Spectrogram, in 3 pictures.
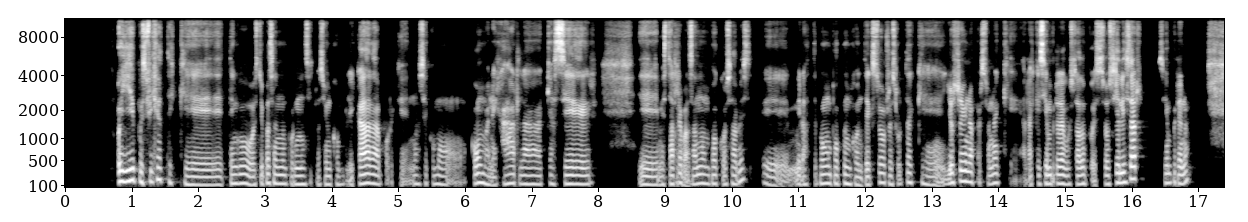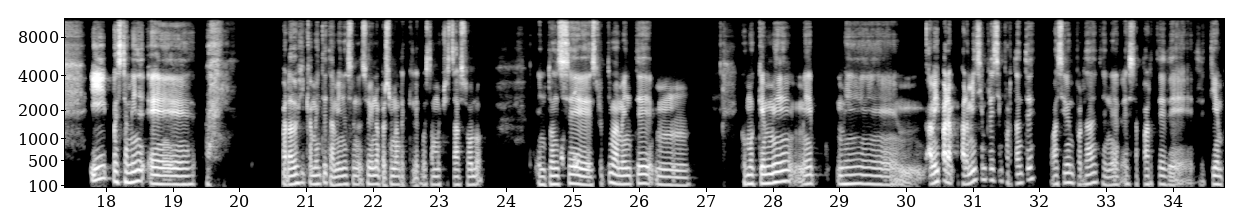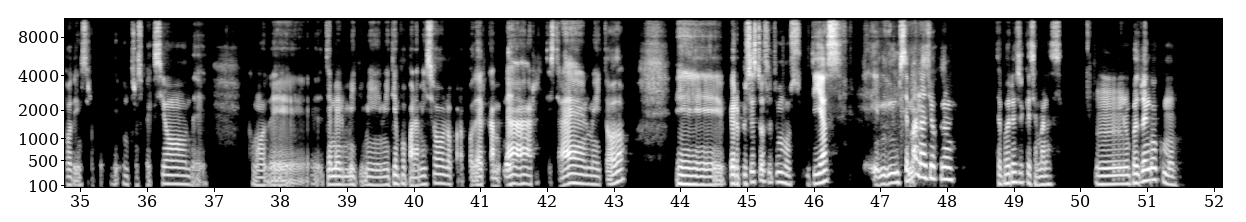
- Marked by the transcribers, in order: tapping; other background noise
- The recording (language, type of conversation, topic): Spanish, advice, ¿Cómo puedo equilibrar el tiempo con amigos y el tiempo a solas?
